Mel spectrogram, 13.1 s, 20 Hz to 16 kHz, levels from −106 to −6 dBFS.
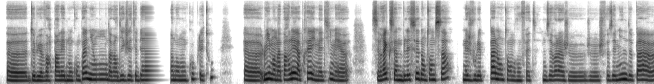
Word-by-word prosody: heu, 175 -1 +3
de 185 +2 -1
lui 185 0 +2
avoir 185 +1 -3
parlé 195 0 +1
de 185 - +1
mon 185 0 +1
compagnon, 225 +2 +2
d'avoir 185 -2 -2
dit 195 +2 -1
que 190 - -6
j'étais 195 -1 -3
bien 200 +1 -4 0.3
dans 200 -1 -1
mon 195 0 0
couple 240 +4 -6
et 195 - -8
tout. 310 +9 -9 0.6
Heu, 185 -1 0
lui 225 +2 +7
il - - +7
m'en 220 -3 +3
a 195 - +1
parlé 220 +5 +4
après 245 +3 +2
il 220 - -1
m'a 185 -1 -2
dit: 185 +7 -3
«Mais 190 -5 0
heu, 175 +1 -3 0.5
c'est - - -5
vrai 230 +5 +4
que 235 - -7
ça 210 - +1
me 200 - +4
blessait 210 +5 +2
d'entendre 215 -1 0
ça, 235 +7 +4 0.2
mais 205 -1 +2
je 190 - -3
voulais 195 -1 -2
pas 190 +8 0
l'entendre, 210 -5 -1
en 180 - -1
fait». 185 +1 -11
Il - - -2
me - - -2
disait: 195 +1 -3
«Voilà, 200 -1 -2
je 180 -1 -5
je 180 0 -6
je 180 - -12
faisais 195 0 -4
mine 230 +4 +4
de 200 - -2
pas, 200 0 0
200 Hz, 255 wpm, -19 LUFS, 185-215 Hz, 0.6 s, lui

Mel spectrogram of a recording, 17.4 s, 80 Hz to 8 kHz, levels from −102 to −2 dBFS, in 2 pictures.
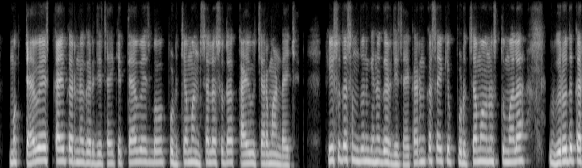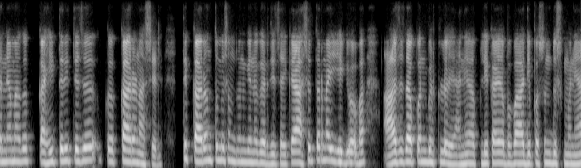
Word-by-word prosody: मग 190 +1 -1
त्यावेळेस 215 +5 +4
काय 210 0 +4
करणं 195 -2 0
गरजेचं 175 -1 -2
आहे, 175 - -3
की - - -2
त्यावेळेस 195 0 -1
बाबा, 190 0 -2
पुढच्या 185 0 -2
माणसाला 190 0 -1
सुद्धा 190 0 -2
काय 170 +1 +1
विचार 170 -1 -2
मांडायचे 145 -4 -2
आहेत, - - -41 0.4
हे 220 - +3
सुद्धा 235 +1 +1
समजून 210 -3 0
घेणं 195 -1 0
गरजेचं 165 -5 0
आहे. 150 - -3
कारण 185 +4 -2
कसं 215 +1 -3
आहे, 210 - 0
की 210 0 -3
पुढचा 180 +1 -1
माणूस 205 -1 +1
तुम्हाला 200 +1 +1 0.5
विरोध 205 +5 +5
करण्यामागे 205 0 +1 0.2
काहीतरी 195 +3 +2
त्याचं 220 +2 +3 0.2
क - - -2 0.2
कारण 195 -3 +4
असेल, 150 -3 -4 0.3
ते 250 - 0
कारण 210 +2 +5
तुम्ही 225 -1 0
समजून 200 -3 -2
घेणं 185 -1 0
गरजेचं 165 -2 0
आहे, 160 - -2
की 190 - +1
असं 185 +3 +2
तर 225 - 0
नाही 220 -2 +1
आहे, 190 - +4
की 185 - -1
बाबा, 180 0 +1 0.4
आज 185 +2 +4
जर 200 +1 +4
आपण 195 0 +2
भेटलोय 185 -3 +1
आणि 160 +1 0
आपली 170 0 -1
काय 180 +1 +2
बाबा 170 +1 0
आधीपासून 170 +1 -1
दुश्मनी 165 -1 -1
आहे, 165 - +1
190 Hz, 210 wpm, -25 LUFS, 170-205 Hz, 0.5 s, विरोध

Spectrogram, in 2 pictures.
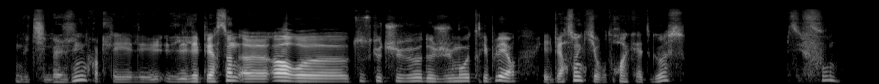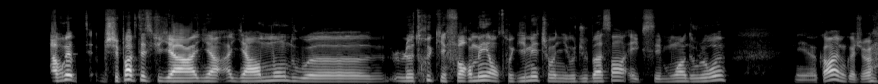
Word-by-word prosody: Mais 120 -3 -21
tu - - -3
imagines 115 - -9
quant - - -12
les 115 -1 -10
les 115 +1 -12
les 130 -1 -9
les 140 +2 +1
personnes, 170 +7 +2
heu 130 0 +1
hors, 170 -4 +6
heu, 140 -1 -2
tout - - -11
ce 150 - -6
que - - -10
tu 155 - -4
veux, 150 +2 -8
de 145 -1 -7
jumeaux, 140 +3 -6
triplés, 190 +3 -3
hein. 145 - -3 0.3
Les 120 -1 -12
personnes 160 - -2
qui 195 - -6
ont - - -13
3-4 - - -10
gosses. - - -5 1.0
C'est - - -12
fou. 195 -1 -10 0.9
Après, 165 +8 +7
peut-êt - - -19
je - - +8
sais - - +3
pas, 230 0 +10
peut-être 200 -3 -2
qu'il 160 - -5
y 155 - +9
a 150 0 +10
il 150 - -11
y 155 - 0
a 145 +2 +1
il 155 - -11
y 150 - -1
a 145 - +7
un 150 +1 +6
monde 180 +1 -5
où 145 -2 -7
heu, 135 -2 -3
le 160 0 -5
truc 195 +2 -6
est 155 - 0
«formé» 165 +5 +2
entre 155 -3 -4
guillemets, 160 +6 -4
tu - - -8
vois? 150 - -5
Au - - -12
niveau 140 0 -11
du 140 0 -12
bassin 150 +5 -1
et 135 - -8
que - - -13
c'est 135 - -9
moins 145 +3 -5
douloureux 155 +9 -4 0.7
mais 105 - -16
heu, 105 0 -14
quand 220 - +4
même, 215 - -1
quoi, 125 - -8
tu 120 - -10
vois? 140 +2 -3
150 Hz, 245 wpm, -23 LUFS, 135-165 Hz, 1.0 s, pas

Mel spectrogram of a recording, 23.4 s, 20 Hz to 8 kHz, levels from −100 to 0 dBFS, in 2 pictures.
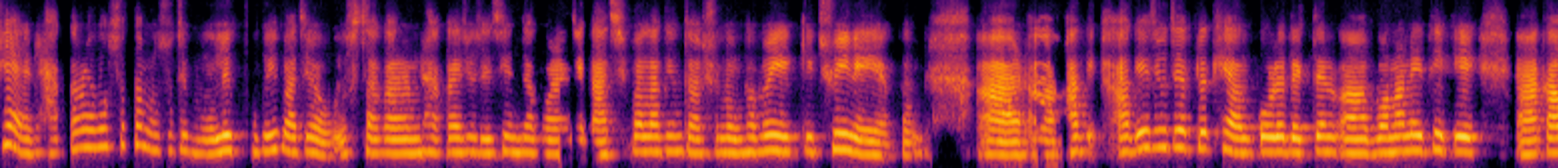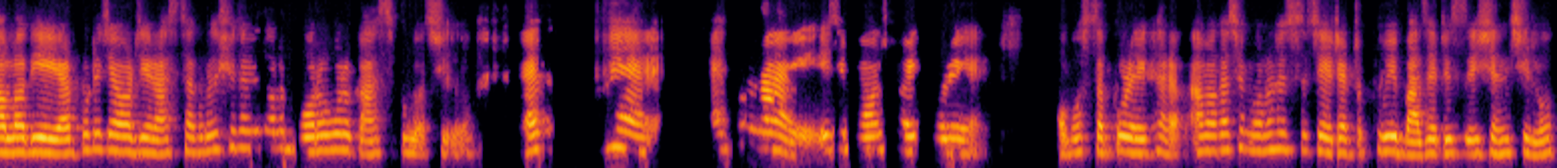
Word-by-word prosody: হ্যাঁ, 320 -7 0
ঢাকার 210 +6 -6
অবস্থা 300 +2 -4
আমরা 260 -5 -6
যদি 245 0 -7
বলি 205 +4 +3 0.2
খুবই 235 +1 -2
বাজে 225 0 -1
অবস্থা। 215 +4 -5
কারণ 205 0 +2
ঢাকায় 215 0 -1
যদি 215 -2 -2
চিন্তা 220 -1 -2
করেন 200 0 -2
যে 205 - -3
গাছপালা 200 +5 0
কিন্তু 230 -1 -3
আসলে 215 +1 -5
ওভাবে 220 +3 0 0.3
কিছুই 230 +3 +1
নেই 195 -2 +4
এখন। 175 +2 -9 0.5
আর 185 -1 +7 0.4
আগে 230 0 0 0.2
আগে 230 +3 +2
যদি 290 0 -2
আপনি 270 -1 -1
খেয়াল 235 -5 +3
করে 225 0 +6
দেখতেন 215 +2 +1
আ - - +5 0.2
বনানি 230 +2 +3
থেকে 230 -2 +2 0.4
আ - - +1 0.2
কাওলা 215 +1 +6
দিয়ে 225 - +7
এয়ারপোর্ট 205 +5 +2
এ - - -3
যাওয়ার 230 -1 +4
যে 220 - +3
রাস্তাগুলো 220 +3 -4
সেখানে 280 -1 -6
তো - - -9 0.2
বড় 225 +1 +3
বড় 250 -1 +1
গাছগুলো 205 +2 -4
ছিল। - - -8 0.6
এ - - +9 0.6
হ্যাঁ। 265 -6 +3 0.5
এখন 260 +7 -16
নাই। 260 -2 +5 0.2
এই 485 - +1
যে - - -8
বনসাই 230 +1 0
করে 215 0 0 0.8
অবস্থা 220 +1 -3
পুরাই 215 -3 +4
খারাপ। 220 - -2
আমার 235 +1 +1
কাছে 250 +3 -3
মনে 235 0 -2
হয়েছে 255 -1 -6
যে - - -4
এটা 215 - -1
একটা 200 - -11
খুবই 230 -2 +4
বাজে 185 +3 +3
ডিসিশন 205 0 -1
ছিল। 210 -5 -2
225 Hz, 175 wpm, -21 LUFS, 210-240 Hz, 0.8 s, এ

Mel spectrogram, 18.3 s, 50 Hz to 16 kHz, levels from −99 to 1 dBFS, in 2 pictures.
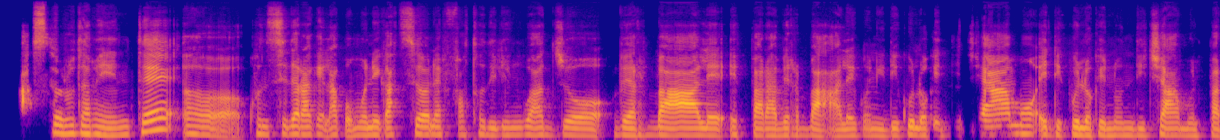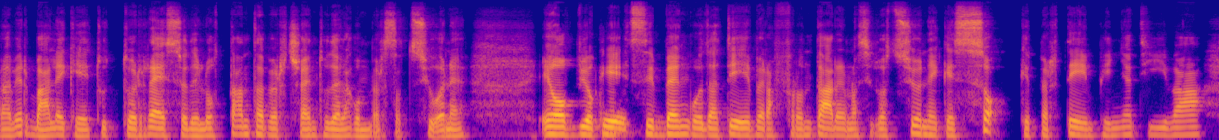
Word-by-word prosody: Assolutamente, 165 - +1
uhm, 155 -3 -2
considera 160 -1 -1
che 155 - -4
la 150 - -2
comunicazione 145 +1 -1
è - - -3
fatto 150 0 -11
di 140 -2 -5
linguaggio 145 -1 -3
verbale 140 -1 +5
e 150 - -7
paraverbale, 135 -2 -1
quindi 130 -1 -7
di 135 - -5
quello 140 0 -1
che 135 -1 -8
diciamo 160 +3 +1
e - - -1
di 145 - -6
quello 140 0 +1
che 140 - -3
non 135 0 -5
diciamo, 135 0 -1
il 130 - -8
paraverbale, 135 0 0
che 135 -2 -4
è 125 - -6
tutto 140 +2 -8
il 135 - +2
resto, 140 -1 +2
è 135 - 0
dell'80% 135 0 -2
della 130 0 +1
conversazione. 130 0 -3 0.5
È - - +1
ovvio 150 0 +7
che 145 -4 +5
se 160 - -1
vengo 155 -1 +3
da 140 0 +1
te 140 0 +1
per 140 0 -3
affrontare 135 0 +1
una 135 0 -3
situazione 135 +3 -3
che 135 -1 -3
so 135 +2 +1
che 140 - -8
per 140 -1 -7
te 155 - 0
è - - +3
impegnativa, 145 +2 -4
140 Hz, 175 wpm, -23 LUFS, 135-150 Hz, 0.5 s, ovvio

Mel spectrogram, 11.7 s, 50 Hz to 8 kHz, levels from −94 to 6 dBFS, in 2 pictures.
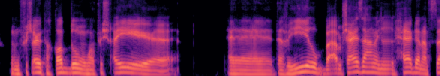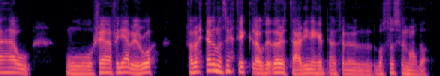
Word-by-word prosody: و - - -4
ما 110 - -1
فيش 105 - -5
أي 150 0 +6
تقدّم 135 +3 +1
وما 110 -2 -1
فيش - - -6
أي 135 -7 +3 1.0
آآ 105 -2 -2
تغيير 115 - +1
وبقى 125 -5 +1
مش 125 +3 -2
عايز 160 +2 +4
أعمل 150 -5 0
الحاجة 140 +5 +1
نفسّها 140 +4 -1
و 130 -2 -3 0.5
وشغفي 115 +6 -1
فيها 150 +1 +2
بيرُوح، 135 +4 +2 0.4
فمحتاج 160 +7 +2
نصيحتِك 175 -4 0
لو 125 -2 +2
تقدري 145 +2 +4
تساعديني 115 +3 0
جدًا 115 -1 -3
في 110 - -7
ال 100 -3 -6
بخصوص 115 +5 -7
الموضوع 100 -4 -5
ده. 90 - -24
125 Hz, 160 wpm, -24 LUFS, 110-145 Hz, 1.0 s, أي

